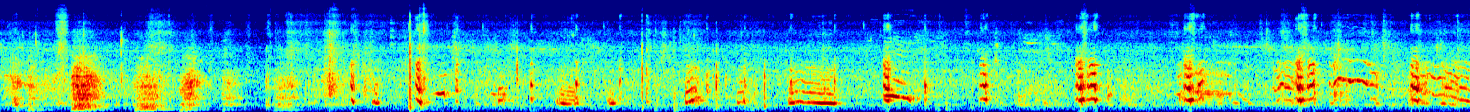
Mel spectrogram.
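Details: Hungry Golden Retriever puppies fourteen days old taking bottle milk, giving high squeaky whines and little wavering squeals among loud slurping and smacking clicks, squeaks returning in clusters throughout.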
